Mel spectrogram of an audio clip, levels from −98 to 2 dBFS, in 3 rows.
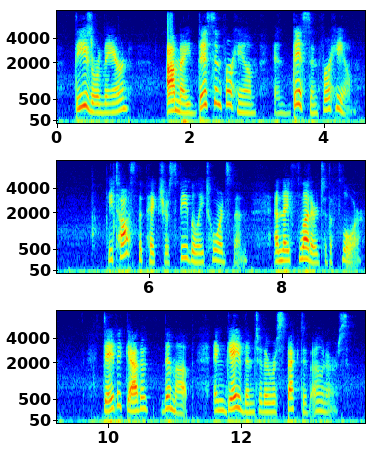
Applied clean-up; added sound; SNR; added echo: none; none; none; none.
